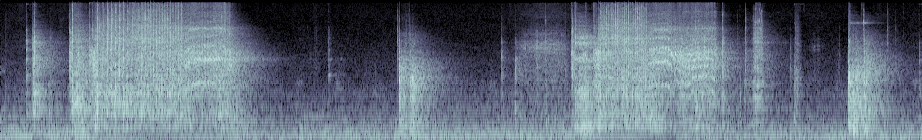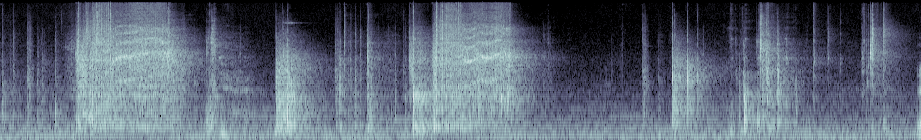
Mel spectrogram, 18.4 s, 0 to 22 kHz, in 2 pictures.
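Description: Bursts of an air impact wrench or ratchet loosen four 14 mm bolts on a Honda D16Y7 intake manifold, several loud, buzzing runs of a few seconds each separated by short pauses, close up, with no talk.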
